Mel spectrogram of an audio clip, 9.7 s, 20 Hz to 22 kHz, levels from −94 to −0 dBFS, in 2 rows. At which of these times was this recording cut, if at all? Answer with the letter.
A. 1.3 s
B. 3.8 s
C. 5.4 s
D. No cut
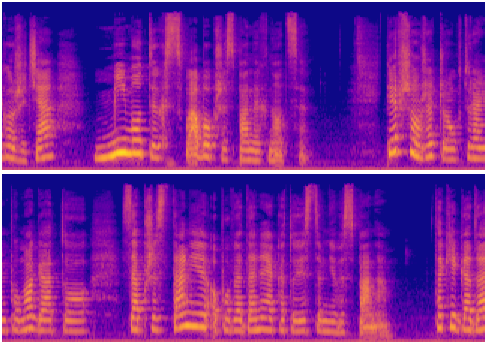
B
